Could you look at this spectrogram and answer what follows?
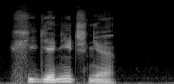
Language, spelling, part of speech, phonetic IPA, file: Polish, higienicznie, adverb, [ˌxʲiɟɛ̇̃ˈɲit͡ʃʲɲɛ], Pl-higienicznie.ogg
